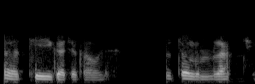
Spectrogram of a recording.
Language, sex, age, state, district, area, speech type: Bengali, male, 18-30, West Bengal, Bankura, urban, conversation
